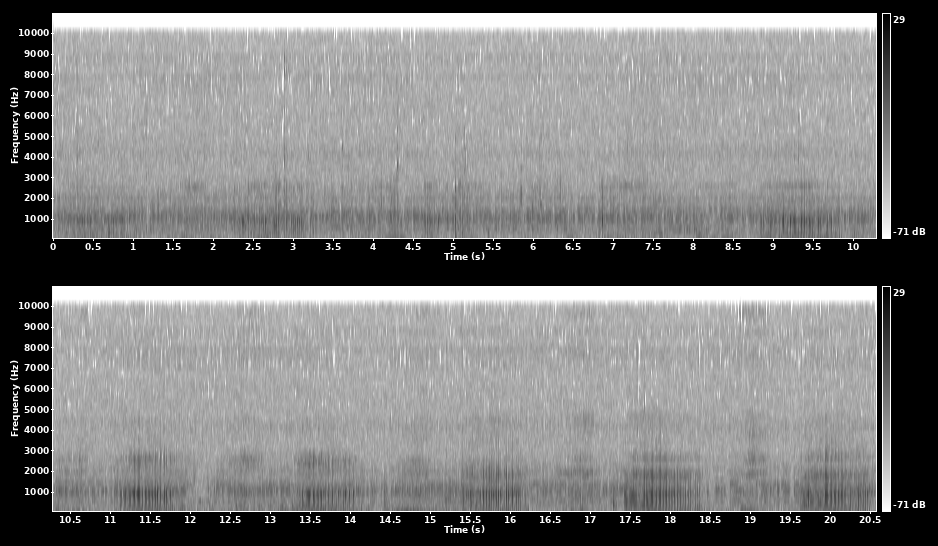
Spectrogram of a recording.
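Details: During a nap: soft, nasal snoring sounds about every two seconds over a steady background hiss; light snoring during sleep.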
